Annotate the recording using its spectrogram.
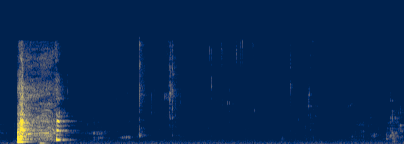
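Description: A brief vocal sound in the first half second, then faint, sparse mouth clicks of chewing as forkfuls of spaghetti are eaten.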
